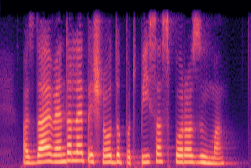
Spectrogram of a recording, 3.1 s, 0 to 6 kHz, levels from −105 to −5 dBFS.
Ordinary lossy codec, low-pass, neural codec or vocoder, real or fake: none; 5.4 kHz; codec, 24 kHz, 0.9 kbps, WavTokenizer, large speech release; fake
